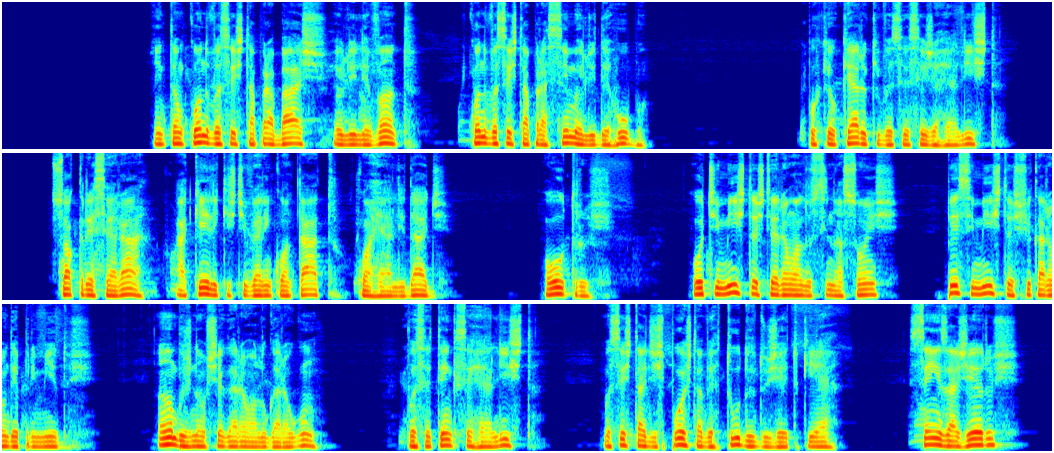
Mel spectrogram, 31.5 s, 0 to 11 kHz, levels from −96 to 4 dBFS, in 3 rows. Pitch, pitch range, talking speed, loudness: 115 Hz, 110-135 Hz, 120 wpm, -17 LUFS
